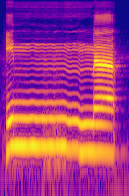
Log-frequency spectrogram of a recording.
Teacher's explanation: نون پر جو ہے شد ہے، تشدید ہے تو غنہ کریں گے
